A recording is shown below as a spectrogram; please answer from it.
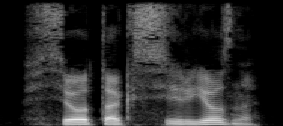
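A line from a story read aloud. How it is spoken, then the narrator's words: Forced, strained. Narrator (Russian): выдавил я из себя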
